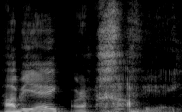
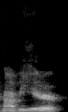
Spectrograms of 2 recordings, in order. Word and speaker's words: Javier: do you think it's Javier you gotta roll you gotta roll the r at the end Javier isn't it like the Castilian Spanish where he gets a really like Hawk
